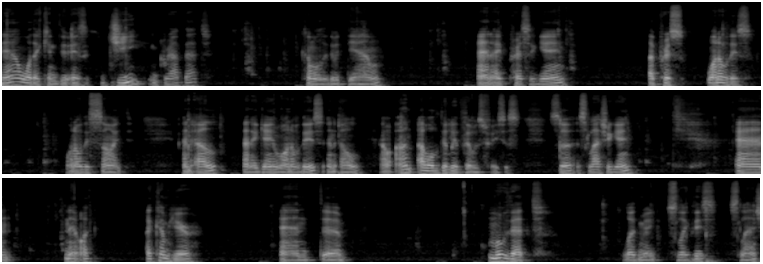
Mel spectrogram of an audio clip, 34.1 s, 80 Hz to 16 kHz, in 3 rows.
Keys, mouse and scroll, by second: 0.1-1.3 shift+middle drag, 1.3 g, 4.2 shift+middle click, 4.5 scroll up 3, 4.8 shift+middle click, 5.4 click, 6.7 click, 7.2 Tab, 7.5-7.9 scroll down 4, 7.9 shift+middle click, 8.6 click, 11.1 KP_Divide, 12.3 z, 12.8-14.5 shift+middle drag, 14.5 l, 15.7 shift+click, 16.7 l, 17.6 x, 19.1 Tab, 20.0 KP_Divide, 21.0 z, 21.5-22.7 middle drag, 22.7-23.0 scroll up 1, 23.0 shift+middle click, 23.7 click, 24.3-26.7 middle drag, 26.7-27.1 scroll down 1, 27.1-28.5 shift+middle drag, 28.5 KP_3, 29.9-30.2 scroll up 1, 30.2 shift+middle click, 30.6-31.9 scroll up 1, 32.0 click, 33.6 KP_Divide.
